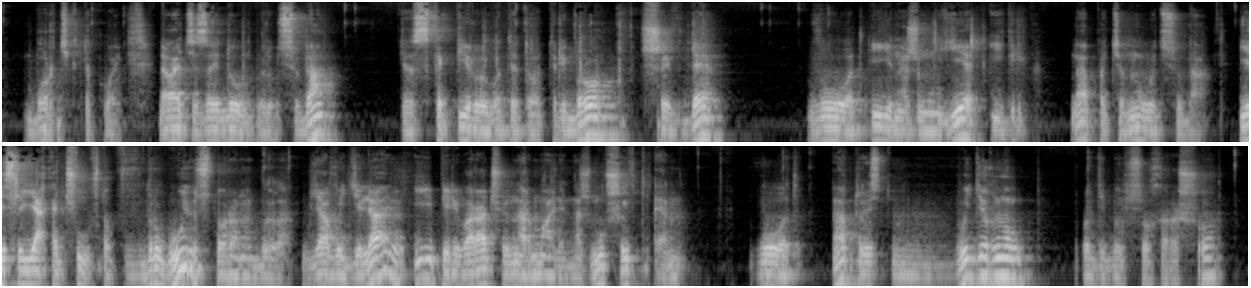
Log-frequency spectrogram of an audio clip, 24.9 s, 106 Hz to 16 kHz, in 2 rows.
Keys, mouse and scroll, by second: 0.8 middle click, 1.9 click, 2.4 Tab, 3.4 click, 4.8 2, 5.1 click, 5.8 shift+middle click, 6.8 shift+d, 7.9 middle click, 9.3 e, 12.6 middle click, 13.1 shift+middle click, 15.0 middle click, 15.9 l, 18.6 shift+n, 19.3 middle click, 20.5 middle click, 22.3-23.3 middle drag, 24.7-24.9 drag.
